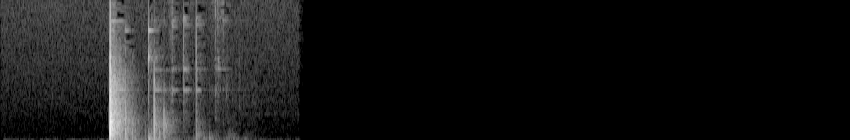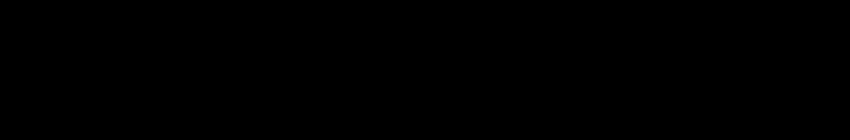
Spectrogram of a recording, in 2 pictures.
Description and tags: OWI GlassBottle dropping
glass bottle dropping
